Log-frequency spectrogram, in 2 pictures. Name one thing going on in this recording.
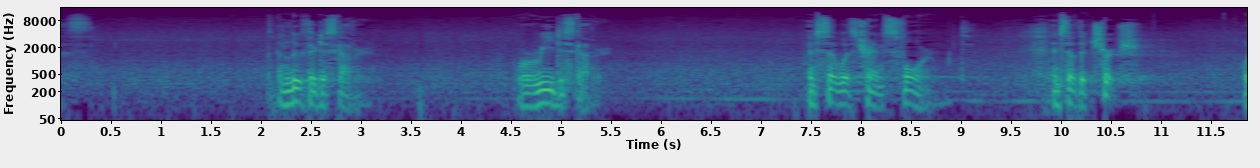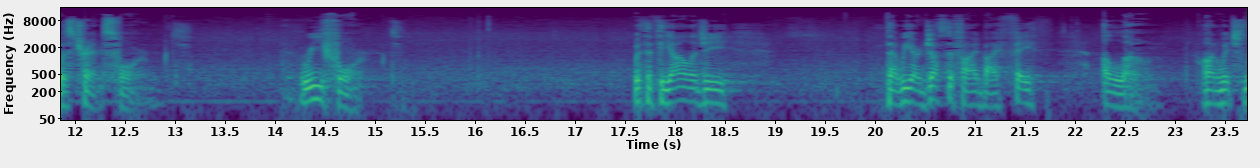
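A middle-aged man speaks into a microphone with measured pauses, in a room with some echo.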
